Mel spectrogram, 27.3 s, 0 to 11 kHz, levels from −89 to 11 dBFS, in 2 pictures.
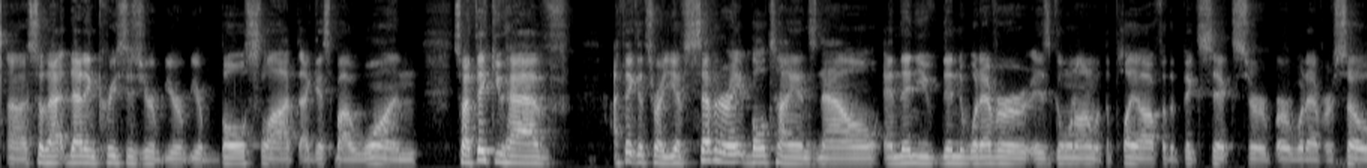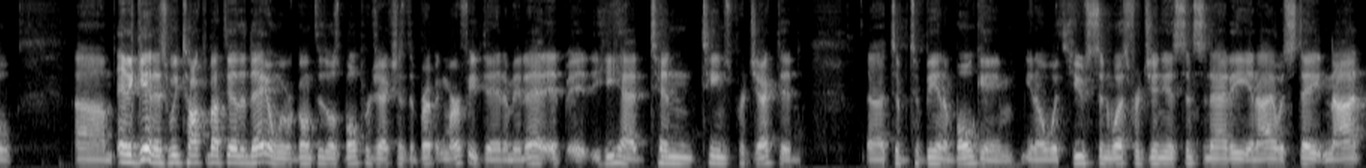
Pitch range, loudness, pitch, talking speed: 105-125 Hz, -24 LUFS, 115 Hz, 220 wpm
